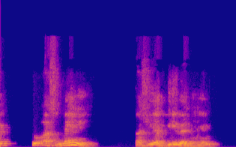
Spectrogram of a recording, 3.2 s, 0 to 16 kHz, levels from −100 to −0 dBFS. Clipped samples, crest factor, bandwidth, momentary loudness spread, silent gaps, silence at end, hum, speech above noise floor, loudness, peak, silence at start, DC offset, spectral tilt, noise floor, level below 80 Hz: under 0.1%; 16 dB; 12.5 kHz; 12 LU; none; 0.25 s; none; 26 dB; -27 LUFS; -10 dBFS; 0 s; under 0.1%; -6 dB/octave; -52 dBFS; -64 dBFS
